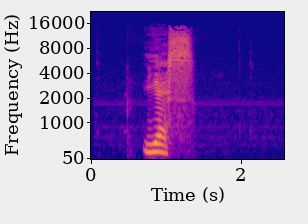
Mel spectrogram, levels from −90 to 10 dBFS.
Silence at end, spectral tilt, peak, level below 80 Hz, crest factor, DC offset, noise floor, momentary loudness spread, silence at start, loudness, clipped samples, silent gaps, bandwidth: 1.25 s; -2.5 dB/octave; -2 dBFS; -70 dBFS; 22 dB; under 0.1%; -65 dBFS; 12 LU; 0.7 s; -19 LUFS; under 0.1%; none; 15.5 kHz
